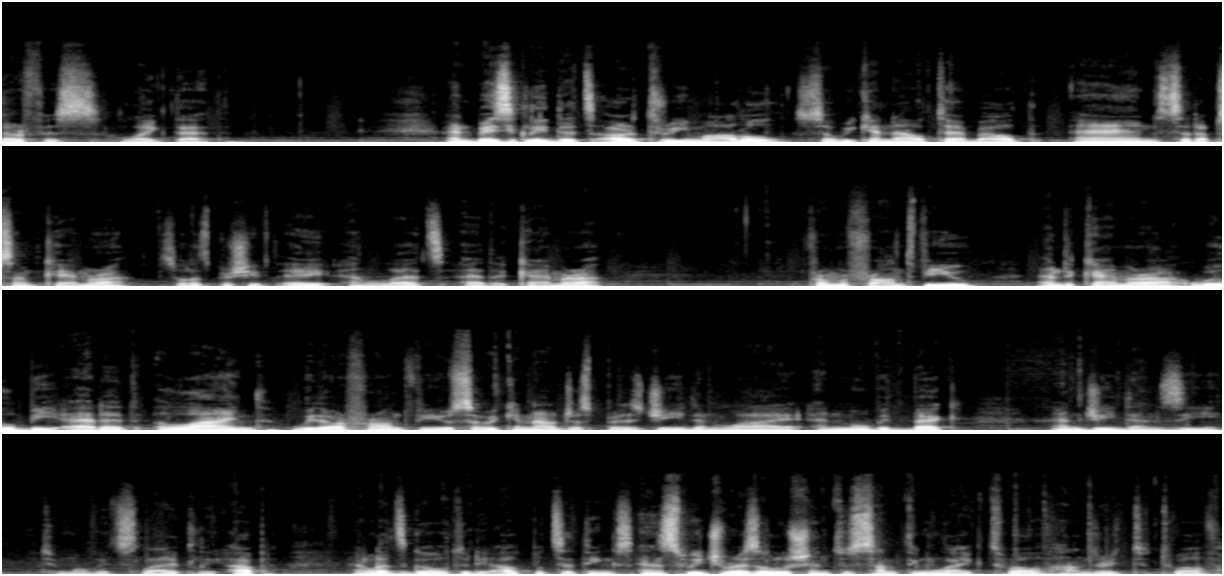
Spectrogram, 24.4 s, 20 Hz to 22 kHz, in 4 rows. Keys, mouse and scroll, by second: 0.8 scroll down 2, 1.1 shift+middle click, 4.2 Tab, 6.9 shift+a, 12.8-13.6 middle drag, 13.8-14.3 scroll down 3, 14.3 g, 14.5 y, 16.4 click, 17.5 g, 17.6 z, 19.3 click, 20.4 click, 21.4 ctrl+z, 22.2-24.4 drag, 23.4 KP_0.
